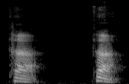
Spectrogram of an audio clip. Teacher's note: Bila kita nak menyebut kalimah daripada huruf ta tu, makharijul huruf keluarnya daripada hujung lidah kita yang terletak pada hujung gigi.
